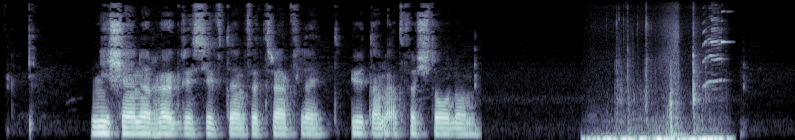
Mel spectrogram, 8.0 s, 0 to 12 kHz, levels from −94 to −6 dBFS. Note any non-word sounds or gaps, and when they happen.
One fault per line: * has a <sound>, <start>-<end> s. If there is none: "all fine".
* has a squeak, 5.8-7.4 s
